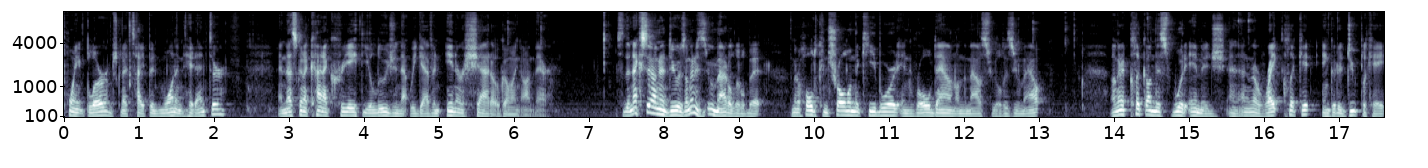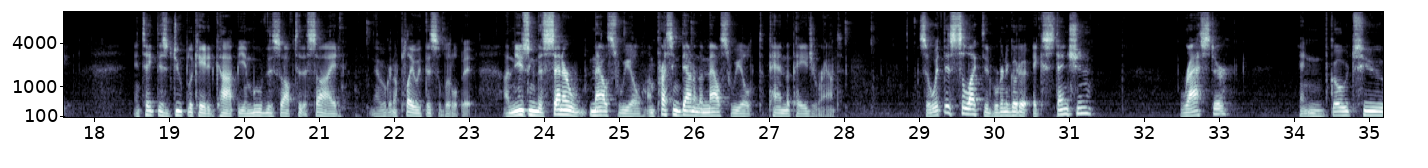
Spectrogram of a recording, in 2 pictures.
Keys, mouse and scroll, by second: 0.9 1, 5.9 middle click, 11.6 ctrl+scroll down 2, 12.9 click, 14.3 click, 15.7 click, 16.8 click, 19.0-21.5 drag, 21.6 middle click, 21.9 click, 22.1 middle click, 25.1 middle click, 25.7 click, 26.0 middle click, 26.4-27.6 drag, 28.1 click, 28.9 click, 30.6 click.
